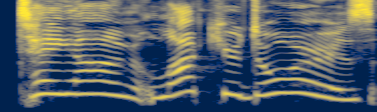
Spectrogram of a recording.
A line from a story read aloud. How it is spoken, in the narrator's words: Namjoon shouts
